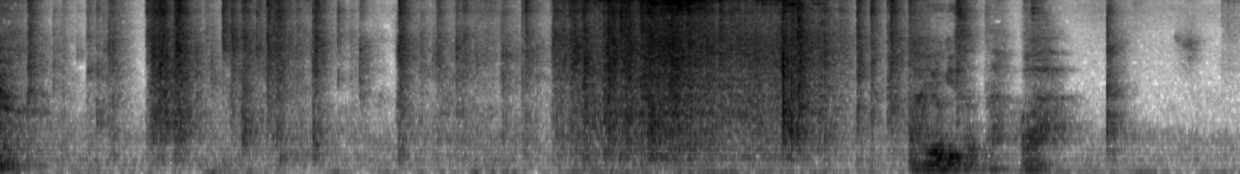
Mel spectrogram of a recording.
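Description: Plastic wrappers rustle and clatter on a table.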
